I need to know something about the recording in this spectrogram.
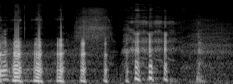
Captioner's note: laughs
